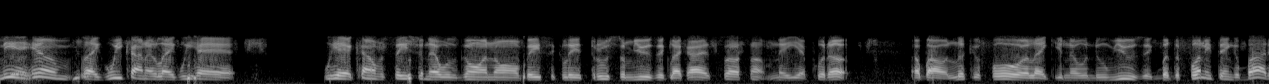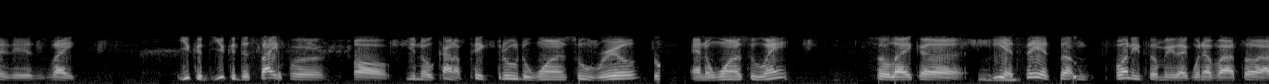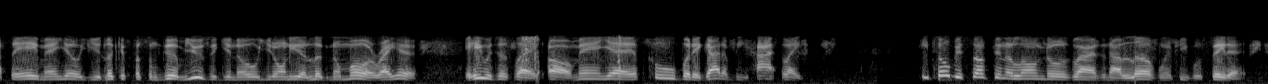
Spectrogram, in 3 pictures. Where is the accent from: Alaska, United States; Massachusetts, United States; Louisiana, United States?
Louisiana, United States; also born or lived in New York; I'm from Louisiana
